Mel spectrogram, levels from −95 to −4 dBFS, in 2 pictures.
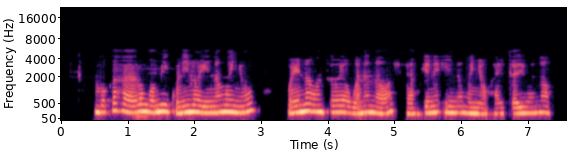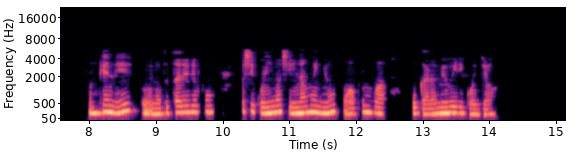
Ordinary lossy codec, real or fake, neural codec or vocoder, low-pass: MP3, 32 kbps; real; none; 5.4 kHz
